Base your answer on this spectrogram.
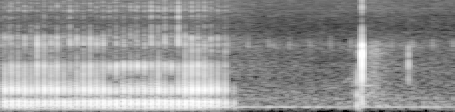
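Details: A loud English Bulldog named Isabelle snoring: a single harsh, rattling snore lasting over a second, then a quiet low breath and a faint click.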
